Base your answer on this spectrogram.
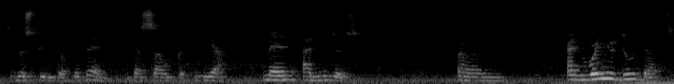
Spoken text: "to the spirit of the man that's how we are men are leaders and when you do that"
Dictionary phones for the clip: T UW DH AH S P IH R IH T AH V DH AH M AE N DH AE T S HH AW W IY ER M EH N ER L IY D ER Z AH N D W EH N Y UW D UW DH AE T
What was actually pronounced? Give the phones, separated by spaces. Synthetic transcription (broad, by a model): T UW DH AH S P IH R IH T AH V DH AH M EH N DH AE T S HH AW W IY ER M EH N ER N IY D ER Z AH N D W EH N Y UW D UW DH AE T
